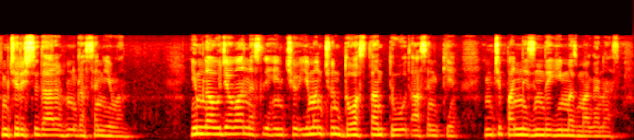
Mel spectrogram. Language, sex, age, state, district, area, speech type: Kashmiri, male, 18-30, Jammu and Kashmir, Kulgam, urban, spontaneous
